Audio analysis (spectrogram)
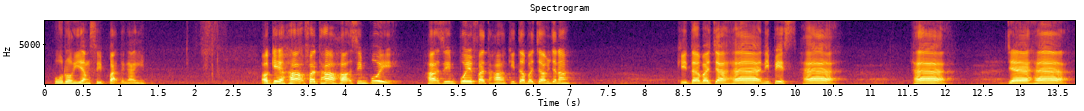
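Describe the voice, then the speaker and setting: A man's voice: high voice, normal speed. A man from Malaysia, teaching Quran pronunciation in a mosque class and drilling each sound by contrasting the wrong and right way. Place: mosque hall.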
